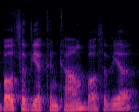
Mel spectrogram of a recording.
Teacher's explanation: If I'm saying both of you can come, both of you, you sometimes gets reduced to a ya, but less likely in this combination, in this phrase.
